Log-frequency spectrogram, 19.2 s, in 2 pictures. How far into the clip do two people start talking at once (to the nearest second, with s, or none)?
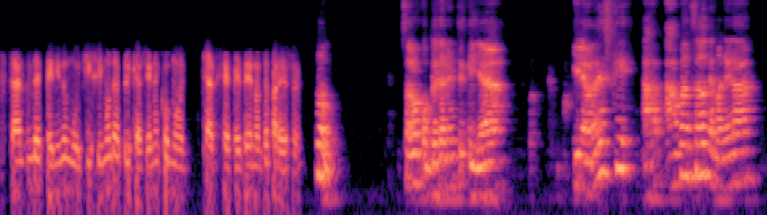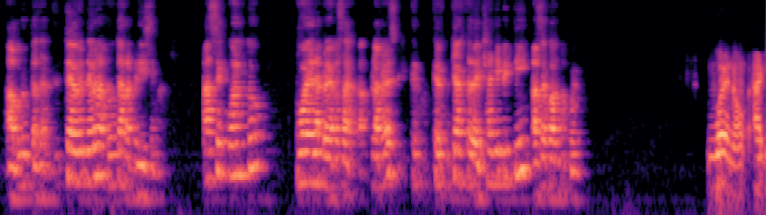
none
